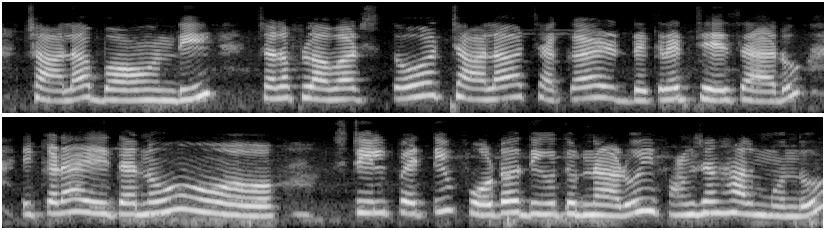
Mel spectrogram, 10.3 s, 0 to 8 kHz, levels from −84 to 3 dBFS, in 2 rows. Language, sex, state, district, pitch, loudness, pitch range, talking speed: Telugu, female, Karnataka, Raichur, 275 Hz, -13 LUFS, 255-295 Hz, 110 wpm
